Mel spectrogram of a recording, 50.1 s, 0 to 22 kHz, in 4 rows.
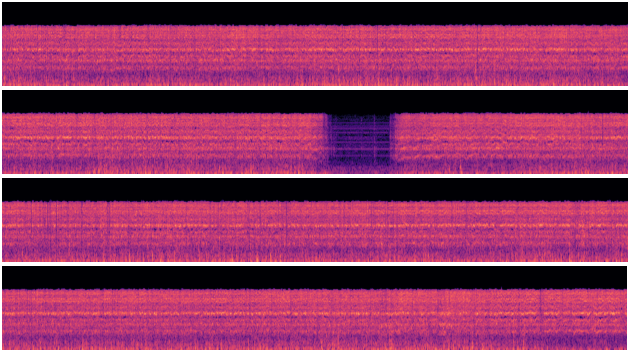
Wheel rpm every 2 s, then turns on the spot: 220, 210, 230, 230, 230, 220, 230, 230, 210, 60, 170, 210, 220, 230, 230, 210, 210, 220, 230, 230, 230, 230, 230, 240, 230.
18-20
